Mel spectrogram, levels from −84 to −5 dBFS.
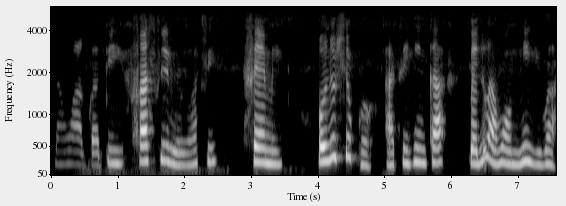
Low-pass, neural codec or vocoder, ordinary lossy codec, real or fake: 5.4 kHz; codec, 16 kHz, 4 kbps, X-Codec, WavLM features, trained on Multilingual LibriSpeech; none; fake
